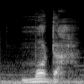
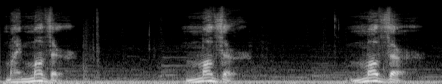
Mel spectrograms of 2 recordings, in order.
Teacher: But in the American accent, you hear the R at the end.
